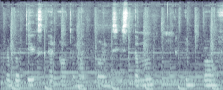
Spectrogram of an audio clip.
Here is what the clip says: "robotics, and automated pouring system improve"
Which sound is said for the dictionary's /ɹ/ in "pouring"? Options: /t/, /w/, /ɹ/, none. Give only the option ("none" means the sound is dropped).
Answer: none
